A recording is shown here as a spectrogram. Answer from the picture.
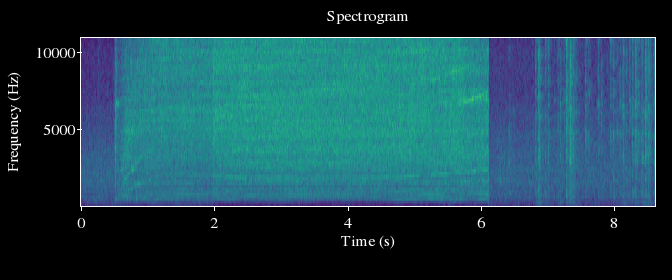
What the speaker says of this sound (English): I'm just going to be turning a very basic 3-inch cylinder to be that front leg.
